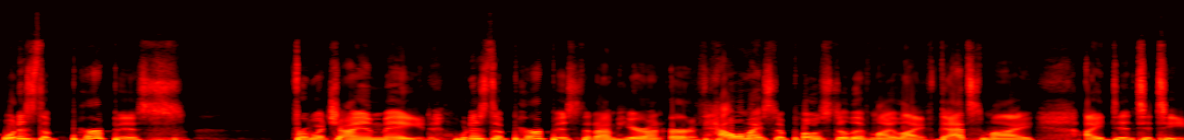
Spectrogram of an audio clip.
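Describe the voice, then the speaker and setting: Keeping his loudness very even, a man with a high pitch talks at a moderate pace, with very wide pitch swings. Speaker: preacher. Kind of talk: sermon. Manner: interactive, asks audience questions. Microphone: handheld mic, considers going without.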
